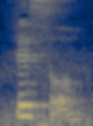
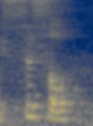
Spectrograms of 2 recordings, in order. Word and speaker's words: thistle: one does nowadays, and it just kept having you say sissel, S-I-S-A-L, but that's what you were saying.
